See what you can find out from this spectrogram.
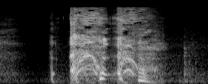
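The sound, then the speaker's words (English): A loud cough: a short sharp bark followed by two heavy, raspy coughs in quick succession, then a faint breath as it trails off. “Had a coughing fit that you probably remember if you were here.”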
